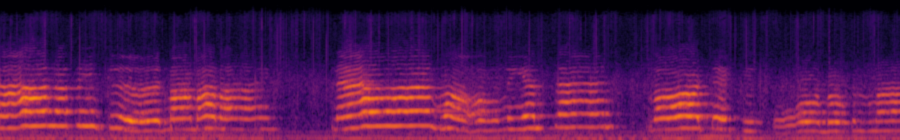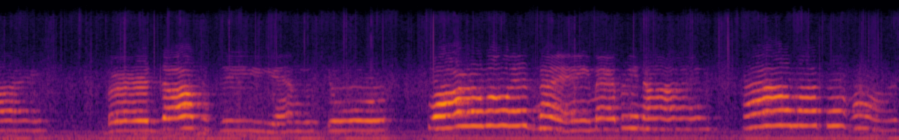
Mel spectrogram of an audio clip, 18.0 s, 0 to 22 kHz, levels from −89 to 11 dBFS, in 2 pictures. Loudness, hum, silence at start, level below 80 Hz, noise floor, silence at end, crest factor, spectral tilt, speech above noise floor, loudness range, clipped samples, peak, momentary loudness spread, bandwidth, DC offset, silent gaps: -22 LUFS; none; 0 s; -42 dBFS; -45 dBFS; 0 s; 18 dB; -5.5 dB/octave; 22 dB; 4 LU; under 0.1%; -6 dBFS; 18 LU; 16.5 kHz; under 0.1%; none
